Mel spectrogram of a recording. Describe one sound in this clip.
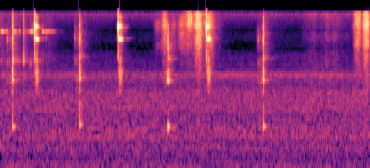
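Metal clicks sound as shells are loaded into a revolver.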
